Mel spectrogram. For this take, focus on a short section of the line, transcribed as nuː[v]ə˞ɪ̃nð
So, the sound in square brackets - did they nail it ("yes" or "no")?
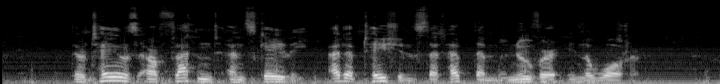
yes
